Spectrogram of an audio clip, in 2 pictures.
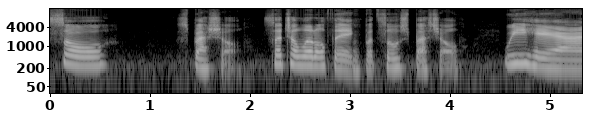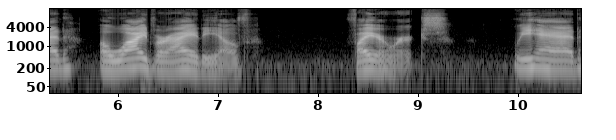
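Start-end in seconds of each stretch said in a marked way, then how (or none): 4.5-10.6 tongue-in-cheek, sarcastic delivery. Describing the fireworks they had at home, sarcastic. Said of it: "and I'm being sarcastic".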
